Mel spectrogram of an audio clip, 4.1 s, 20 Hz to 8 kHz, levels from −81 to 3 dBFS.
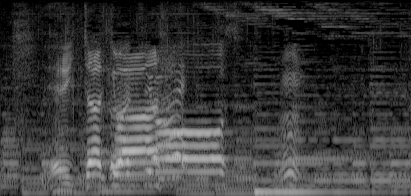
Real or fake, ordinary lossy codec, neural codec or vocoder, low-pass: real; none; none; none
